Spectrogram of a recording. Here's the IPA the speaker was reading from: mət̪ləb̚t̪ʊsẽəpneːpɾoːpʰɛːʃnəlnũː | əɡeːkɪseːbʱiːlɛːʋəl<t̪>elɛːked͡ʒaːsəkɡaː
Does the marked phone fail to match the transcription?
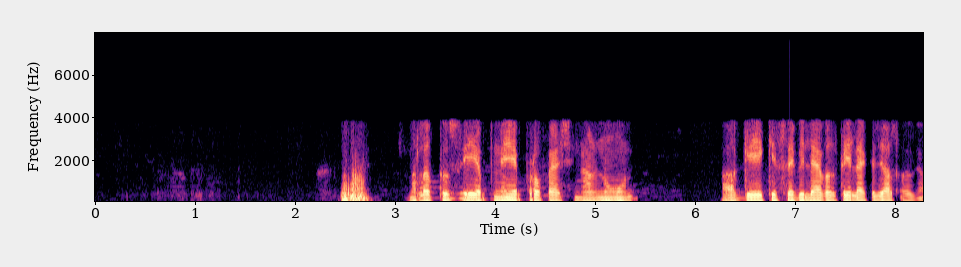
no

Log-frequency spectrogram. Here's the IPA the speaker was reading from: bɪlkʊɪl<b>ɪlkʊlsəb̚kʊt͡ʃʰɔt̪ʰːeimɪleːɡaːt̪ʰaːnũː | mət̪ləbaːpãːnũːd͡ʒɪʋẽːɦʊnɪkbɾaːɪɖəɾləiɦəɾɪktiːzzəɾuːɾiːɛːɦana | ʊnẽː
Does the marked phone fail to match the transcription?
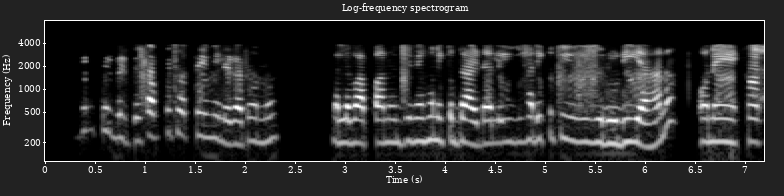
no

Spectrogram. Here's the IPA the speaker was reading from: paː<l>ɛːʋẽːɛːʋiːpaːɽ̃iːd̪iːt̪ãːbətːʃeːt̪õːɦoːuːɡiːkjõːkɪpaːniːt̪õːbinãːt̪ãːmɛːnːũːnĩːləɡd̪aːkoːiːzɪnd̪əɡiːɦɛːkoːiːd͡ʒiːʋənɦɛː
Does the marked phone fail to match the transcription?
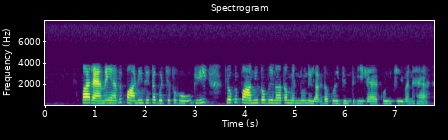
yes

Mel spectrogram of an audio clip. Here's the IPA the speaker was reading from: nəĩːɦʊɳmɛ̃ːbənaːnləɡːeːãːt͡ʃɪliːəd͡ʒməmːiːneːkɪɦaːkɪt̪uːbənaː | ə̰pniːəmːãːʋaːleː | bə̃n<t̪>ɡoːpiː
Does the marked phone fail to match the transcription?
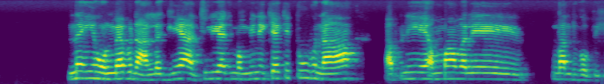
yes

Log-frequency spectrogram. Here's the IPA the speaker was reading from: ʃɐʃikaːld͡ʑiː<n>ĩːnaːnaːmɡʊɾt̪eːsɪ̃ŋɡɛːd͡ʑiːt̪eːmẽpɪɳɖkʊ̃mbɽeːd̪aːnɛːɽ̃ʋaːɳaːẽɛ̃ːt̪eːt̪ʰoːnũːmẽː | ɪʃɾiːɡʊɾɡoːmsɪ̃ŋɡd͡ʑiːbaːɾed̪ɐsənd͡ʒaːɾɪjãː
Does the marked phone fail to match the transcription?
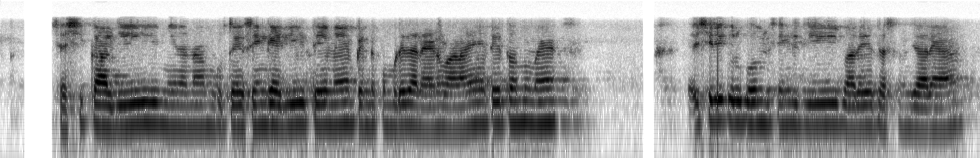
yes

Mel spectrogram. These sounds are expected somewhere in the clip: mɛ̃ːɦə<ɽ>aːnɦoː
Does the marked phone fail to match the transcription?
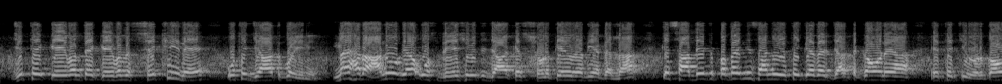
yes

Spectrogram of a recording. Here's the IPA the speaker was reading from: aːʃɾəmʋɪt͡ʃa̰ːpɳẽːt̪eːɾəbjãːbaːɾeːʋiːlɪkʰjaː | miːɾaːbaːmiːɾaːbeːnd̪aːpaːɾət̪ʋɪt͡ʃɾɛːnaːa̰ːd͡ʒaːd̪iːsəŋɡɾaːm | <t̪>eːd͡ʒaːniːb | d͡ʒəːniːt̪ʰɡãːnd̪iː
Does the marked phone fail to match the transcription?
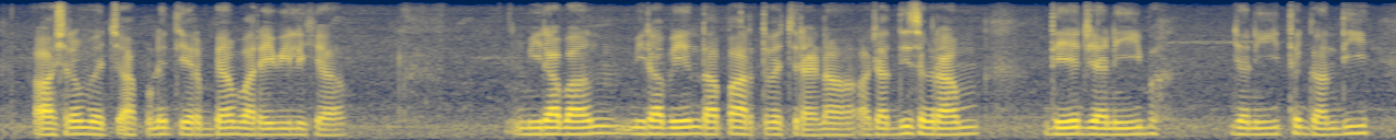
yes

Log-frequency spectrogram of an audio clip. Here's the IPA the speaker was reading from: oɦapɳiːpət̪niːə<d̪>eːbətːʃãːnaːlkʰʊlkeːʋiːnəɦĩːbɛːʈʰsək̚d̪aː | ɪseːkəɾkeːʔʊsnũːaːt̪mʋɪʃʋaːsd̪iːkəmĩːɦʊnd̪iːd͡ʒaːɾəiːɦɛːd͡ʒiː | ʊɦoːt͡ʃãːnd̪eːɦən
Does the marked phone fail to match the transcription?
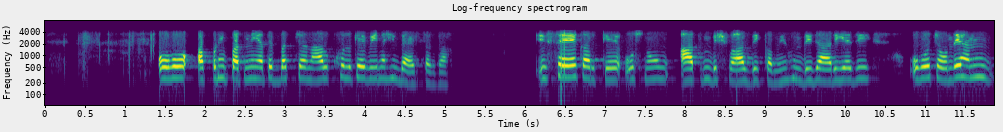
yes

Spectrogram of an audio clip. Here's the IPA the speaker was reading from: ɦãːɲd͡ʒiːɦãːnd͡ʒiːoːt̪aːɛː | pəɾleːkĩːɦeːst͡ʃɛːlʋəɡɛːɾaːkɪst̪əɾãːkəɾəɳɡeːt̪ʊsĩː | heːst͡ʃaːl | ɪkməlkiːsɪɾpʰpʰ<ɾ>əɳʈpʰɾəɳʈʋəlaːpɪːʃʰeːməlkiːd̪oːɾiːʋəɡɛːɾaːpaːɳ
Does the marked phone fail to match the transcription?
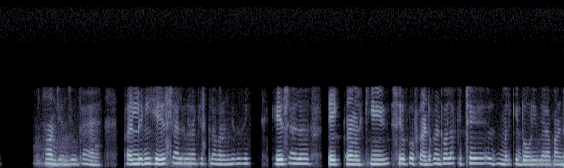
no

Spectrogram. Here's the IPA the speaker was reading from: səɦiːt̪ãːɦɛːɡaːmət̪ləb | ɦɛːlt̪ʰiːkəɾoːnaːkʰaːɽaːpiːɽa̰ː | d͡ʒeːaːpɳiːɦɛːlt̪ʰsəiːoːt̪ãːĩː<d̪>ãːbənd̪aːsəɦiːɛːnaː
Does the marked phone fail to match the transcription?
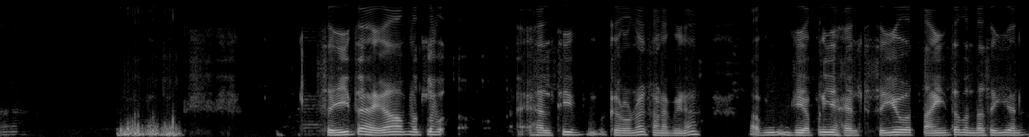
yes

